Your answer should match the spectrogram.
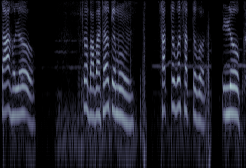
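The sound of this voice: A woman uses a squeaky, cartoonish character voice at an extremely high pitch with fairly even intonation. She speaks at a moderate pace, with faint music in the background.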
